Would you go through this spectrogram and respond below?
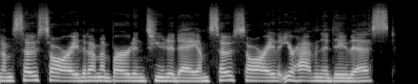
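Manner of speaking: tearful crying voice. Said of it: "I'm crying".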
